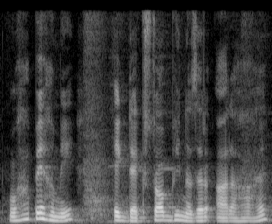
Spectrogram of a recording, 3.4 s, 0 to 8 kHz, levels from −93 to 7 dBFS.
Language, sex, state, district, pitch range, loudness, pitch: Hindi, male, Assam, Kamrup Metropolitan, 125-155 Hz, -16 LUFS, 145 Hz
